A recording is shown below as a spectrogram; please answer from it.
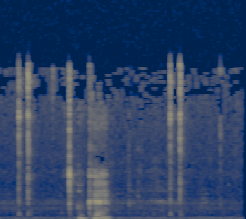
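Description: Two pairs of quick computer mouse clicks, about a second and a half apart.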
